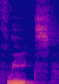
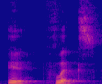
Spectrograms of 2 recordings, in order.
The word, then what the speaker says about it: flix: And then flicks, so it's not fleeks or flikes, it's flicks.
